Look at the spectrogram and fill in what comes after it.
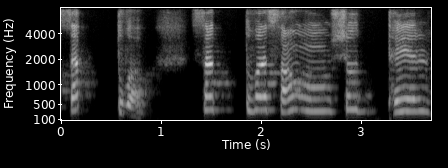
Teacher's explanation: the anuswara on sa has been pronounced as ma, nasal ma.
